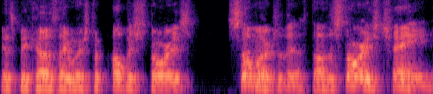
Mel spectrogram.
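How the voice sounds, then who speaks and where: Lively intonation marks this man's somewhat breathy voice at a medium pitch. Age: 70s. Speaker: audience member asking a question. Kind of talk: Q&A discussion.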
